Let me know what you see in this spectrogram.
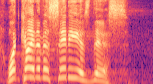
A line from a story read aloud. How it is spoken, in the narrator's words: called out to the elders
